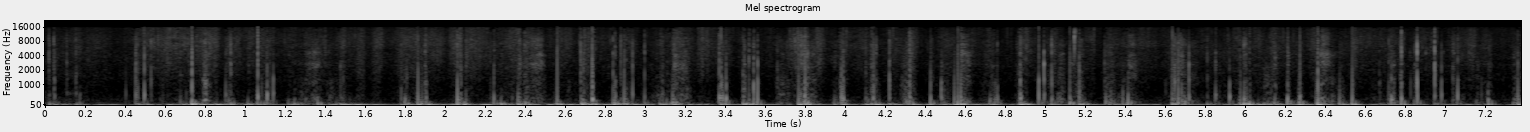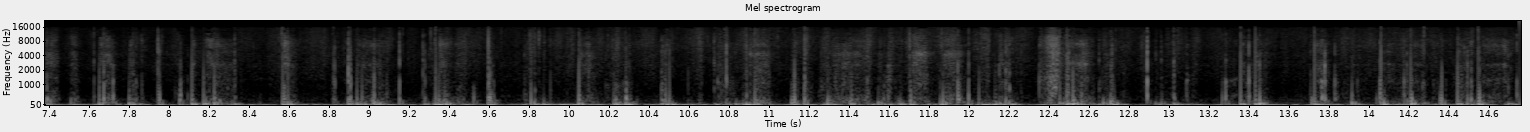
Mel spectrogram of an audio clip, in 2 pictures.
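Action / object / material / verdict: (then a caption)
tap / silicone microphone ears tapped with wooden picks / silicone / none. Two wooden picks rapidly tap and climb across the silicone ear-shaped capsules of a binaural microphone. The result is a fast, steady stream of deep, muffled thumps with almost no high end, blurring into a continuous throbbing rumble centered around 59 Hz.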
